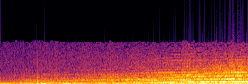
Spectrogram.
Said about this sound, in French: Et pour la première fois, le cri des sirènes devient un chant.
